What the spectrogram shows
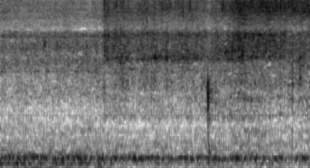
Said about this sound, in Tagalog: At ilalagay natin yung ating hipon.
